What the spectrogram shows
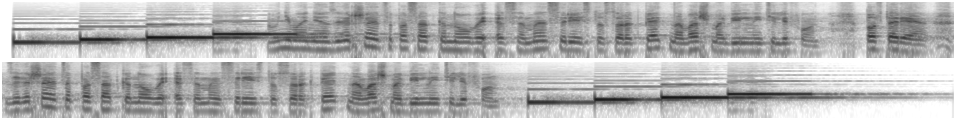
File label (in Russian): zavershaetsya posadka sms rech dispetchera o posadke sms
